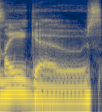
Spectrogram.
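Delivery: slow, drawn-out gringo "amigos"; American-accented Spanish, vowels stretched; mock gringo accent. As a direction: echo it in a hammed-up American accent. Echoing co-host's gringo accent joke.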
